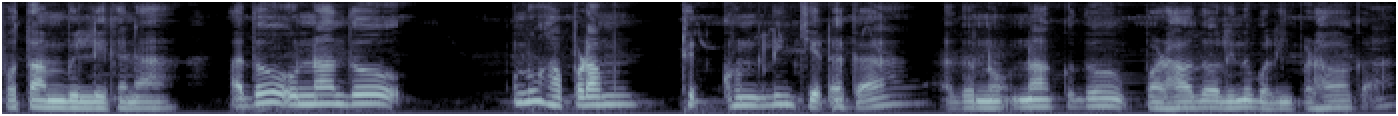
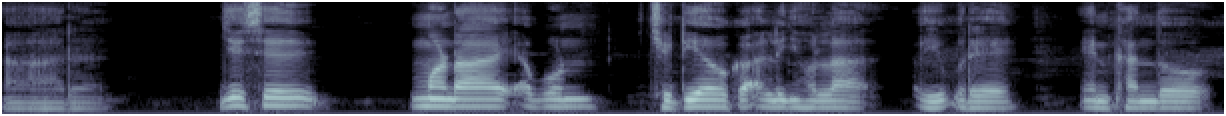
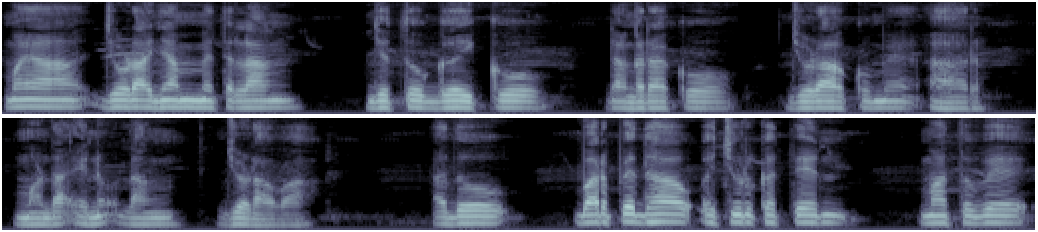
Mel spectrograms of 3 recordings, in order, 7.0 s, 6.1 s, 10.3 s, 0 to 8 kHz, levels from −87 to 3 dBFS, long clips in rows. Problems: background sounds at intervals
